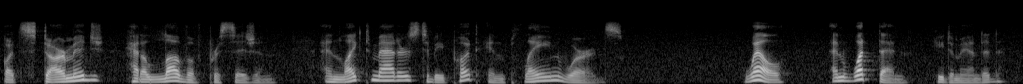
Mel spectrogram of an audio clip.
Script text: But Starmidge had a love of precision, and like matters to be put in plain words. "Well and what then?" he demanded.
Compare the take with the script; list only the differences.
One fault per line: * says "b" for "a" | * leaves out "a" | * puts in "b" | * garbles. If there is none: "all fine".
* says "liked" for "like"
